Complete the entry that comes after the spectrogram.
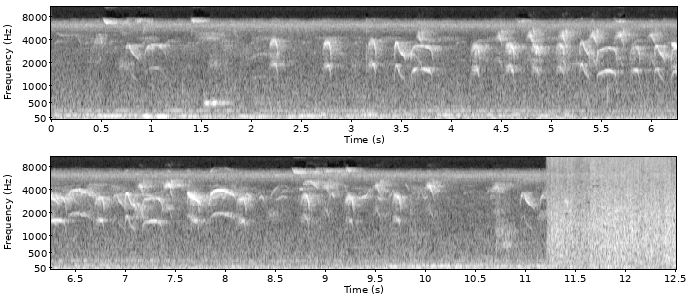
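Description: Faint chorus of small birds chirping, many short arched notes crowding together in the middle. About eleven seconds in it cuts abruptly to a steady hiss.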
